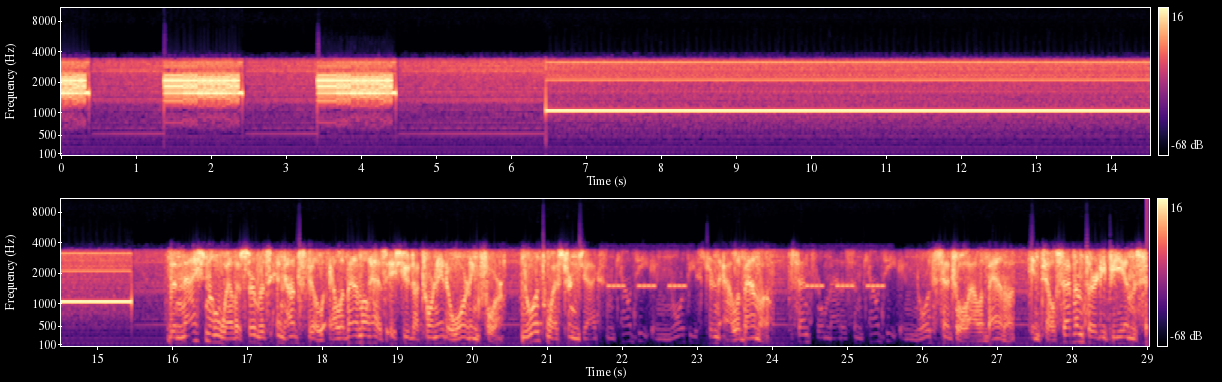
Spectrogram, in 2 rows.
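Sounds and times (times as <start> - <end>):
steady alarm tone: 0.0 - 0.4, 1.4 - 2.5, 3.4 - 4.6, 6.5 - 15.5.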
